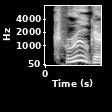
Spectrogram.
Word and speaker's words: Kroeger: So Kroeger, think of shoe, SHOE, that's KROE. Kroeger.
